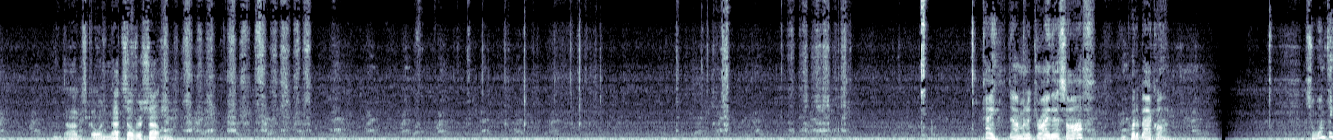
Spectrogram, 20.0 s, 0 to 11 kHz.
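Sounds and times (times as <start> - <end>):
distant dog barking: 0.0 - 1.4, 4.9 - 8.5, 17.8 - 18.2
steady low hum: 0.0 - 20.0
metal knife scraping plate: 10.5 - 11.0, 11.7 - 12.8.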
